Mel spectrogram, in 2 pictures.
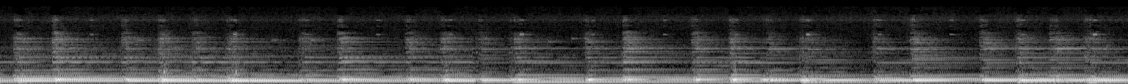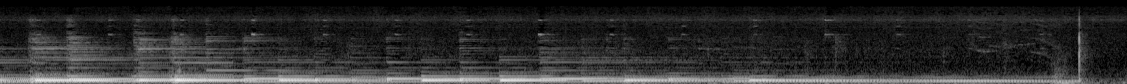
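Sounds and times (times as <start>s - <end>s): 
guitar backing track: 0.0s - 22.1s.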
